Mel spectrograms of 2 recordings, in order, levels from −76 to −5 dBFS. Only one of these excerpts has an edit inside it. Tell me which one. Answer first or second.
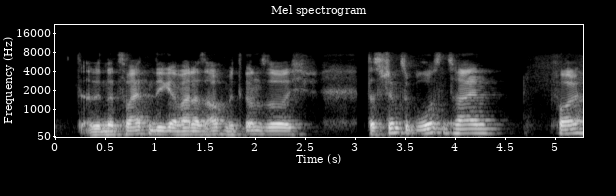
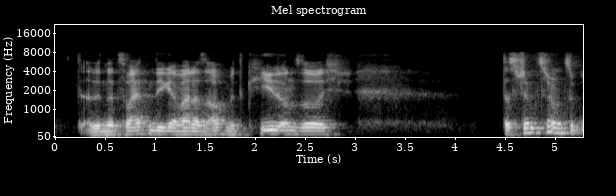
first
